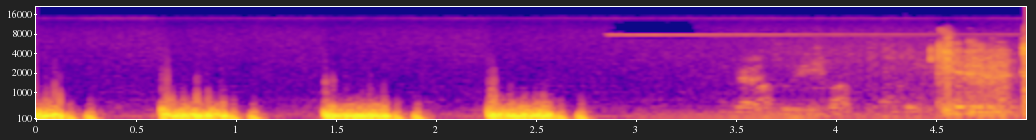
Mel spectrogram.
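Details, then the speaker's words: Mitral incompetence on teaching auscultation: three heart cycles with a muffled first sound, a long blowing pansystolic murmur, then a second sound and a third heart sound. "سمعتوا ايه؟ muffled first sound ثم pansystolic murmur ثم second sound ثم a third hard sound."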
